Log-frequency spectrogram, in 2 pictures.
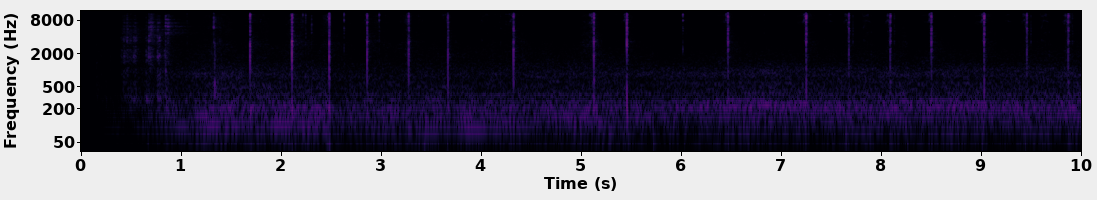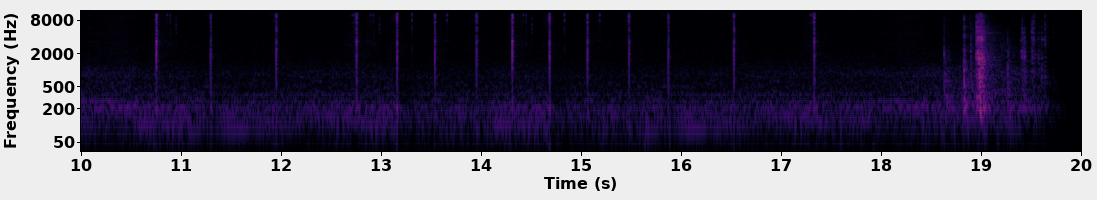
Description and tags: Very sharp haircutting scissors snipping away.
